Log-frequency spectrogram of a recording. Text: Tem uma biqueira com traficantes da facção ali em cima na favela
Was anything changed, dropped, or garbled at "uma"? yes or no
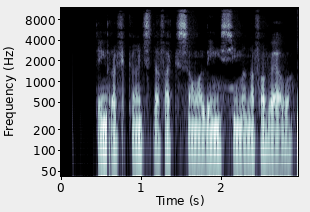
yes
